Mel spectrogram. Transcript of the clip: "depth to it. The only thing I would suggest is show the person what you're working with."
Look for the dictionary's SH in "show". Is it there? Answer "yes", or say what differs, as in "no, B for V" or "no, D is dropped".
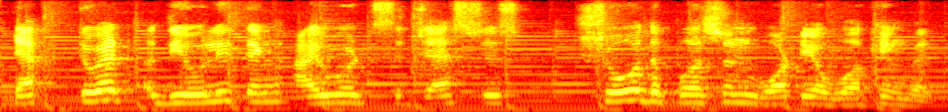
yes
